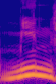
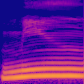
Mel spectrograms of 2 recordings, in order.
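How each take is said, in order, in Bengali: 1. শেষের ন স্পষ্ট ন হিসেবে উচ্চারিত হয়। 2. শেষের ন লুকানো এবং নাসিকাযুক্ত। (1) "অধিকাংশ লোক কী বলে মিন শাররিল" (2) "আমি কিন্তু মিং নাকের ভিতরে নিয়ে বলছি"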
